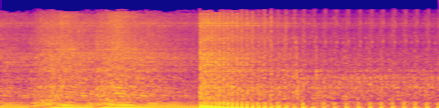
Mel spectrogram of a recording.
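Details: Honda Future Neo small single-cylinder engine after repair, restarted. It runs smoothly, then settles to an even putt about five times a second with no knocking. Normal running.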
